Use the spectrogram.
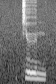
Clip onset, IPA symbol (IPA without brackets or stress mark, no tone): c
